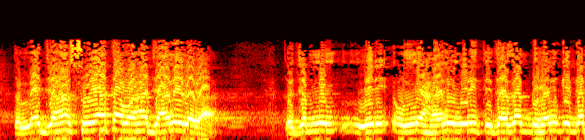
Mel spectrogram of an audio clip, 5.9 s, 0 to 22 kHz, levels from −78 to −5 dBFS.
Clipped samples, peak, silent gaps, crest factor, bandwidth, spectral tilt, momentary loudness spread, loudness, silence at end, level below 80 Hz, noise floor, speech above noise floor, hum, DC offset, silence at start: under 0.1%; -2 dBFS; none; 8 dB; 8 kHz; -4.5 dB/octave; 5 LU; -9 LUFS; 0 s; -40 dBFS; -32 dBFS; 23 dB; none; under 0.1%; 0 s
